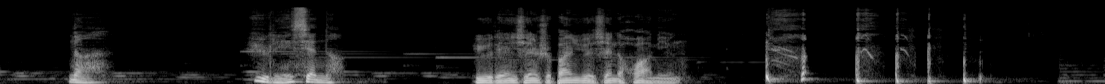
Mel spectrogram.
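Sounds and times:
speech: 0.7s - 1.1s, 2.5s - 3.5s, 4.7s - 6.9s
man coughing: 7.7s - 10.0s.

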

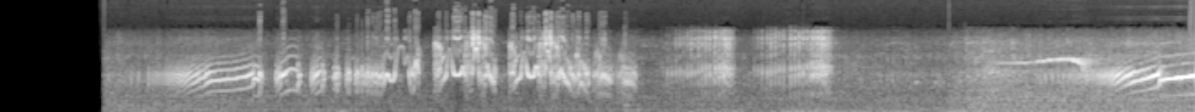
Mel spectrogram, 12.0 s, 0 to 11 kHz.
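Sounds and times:
green pigeon lure call with rising looping whistles and warbling: 1.6s - 8.3s, 9.9s - 11.9s.

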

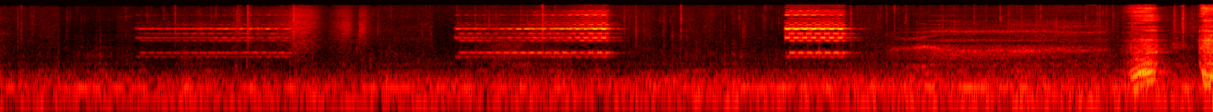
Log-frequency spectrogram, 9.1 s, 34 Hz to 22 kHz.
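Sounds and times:
low hum: 0.0s - 9.0s
telephone ringing in a 1960s German radio play: 1.0s - 2.4s, 3.4s - 4.8s, 5.9s - 6.5s.

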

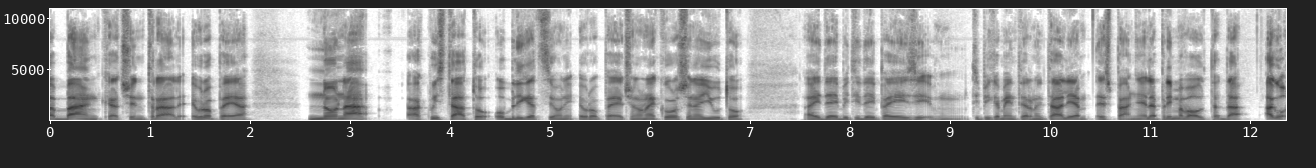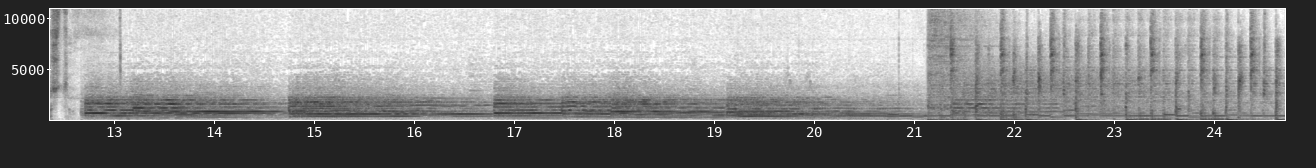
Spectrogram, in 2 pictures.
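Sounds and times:
speech: 0.0s - 12.8s
church bells ringing: 12.7s - 24.6s.

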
